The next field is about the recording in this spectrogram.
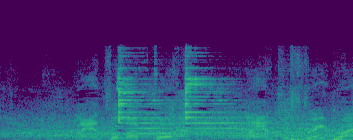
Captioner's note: bell rings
